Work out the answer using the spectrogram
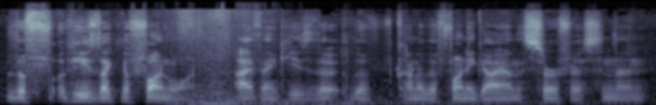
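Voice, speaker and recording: An actor with an extremely deep voice and a level, unvaried delivery. He speaks haltingly in an interview, with restarts and fillers as he works out how to describe his role. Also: steady tone, a little mellow, breathy edge. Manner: halting, searching for words. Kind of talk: interview talk about a character.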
